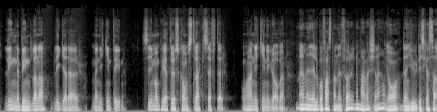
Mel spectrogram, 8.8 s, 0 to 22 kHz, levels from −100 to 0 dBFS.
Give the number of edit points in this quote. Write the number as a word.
two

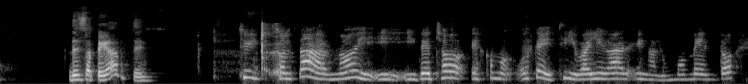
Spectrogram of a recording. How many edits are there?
zero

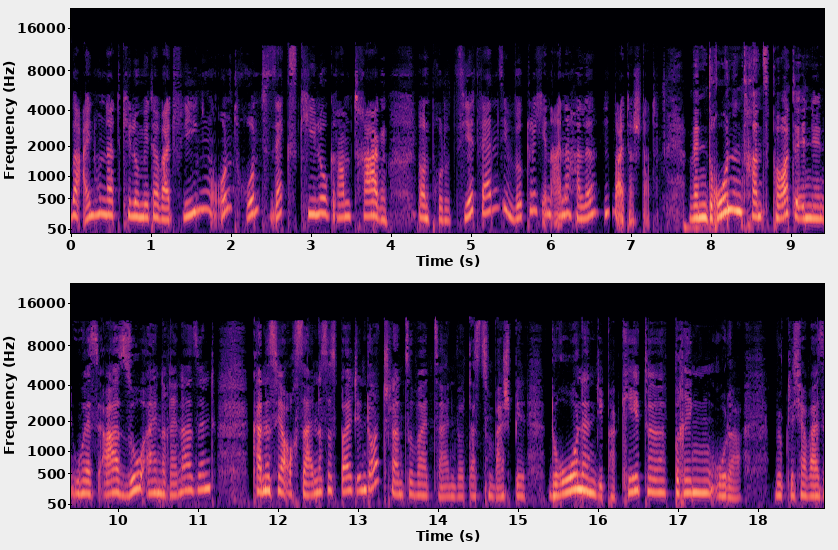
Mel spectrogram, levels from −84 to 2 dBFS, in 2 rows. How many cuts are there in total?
zero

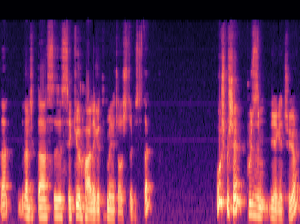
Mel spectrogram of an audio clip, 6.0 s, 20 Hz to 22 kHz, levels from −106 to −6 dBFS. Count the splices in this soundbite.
one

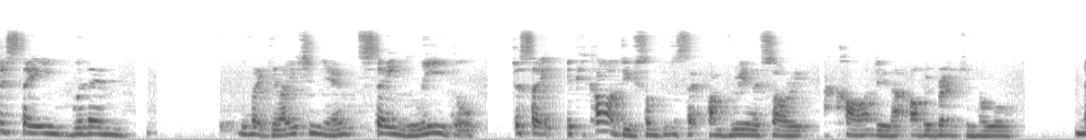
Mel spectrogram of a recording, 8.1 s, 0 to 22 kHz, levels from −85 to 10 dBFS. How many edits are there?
zero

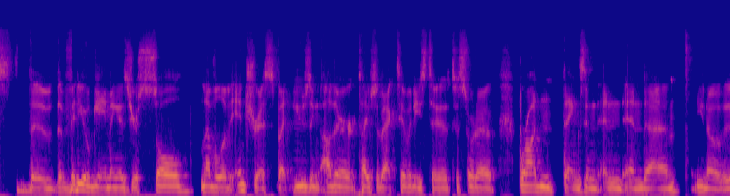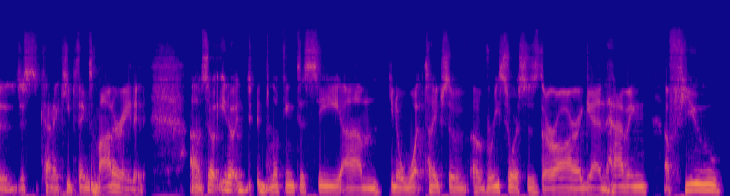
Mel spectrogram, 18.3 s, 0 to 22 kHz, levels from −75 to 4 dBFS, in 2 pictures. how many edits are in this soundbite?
one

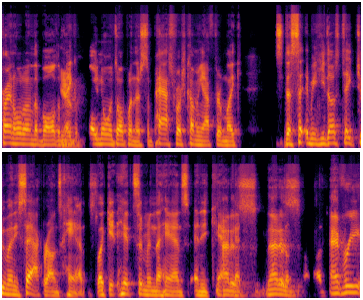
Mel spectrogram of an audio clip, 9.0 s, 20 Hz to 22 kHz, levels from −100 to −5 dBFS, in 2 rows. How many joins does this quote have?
two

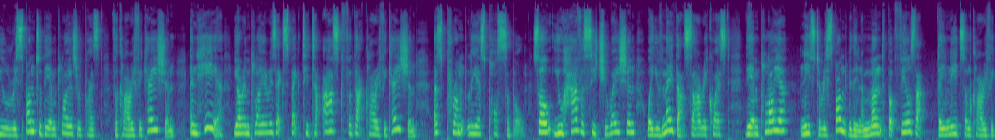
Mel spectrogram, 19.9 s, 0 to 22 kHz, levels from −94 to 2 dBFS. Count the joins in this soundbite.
two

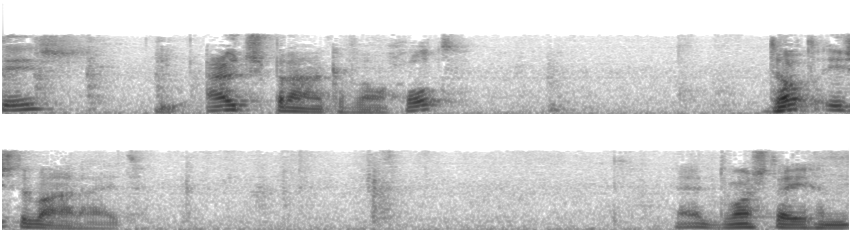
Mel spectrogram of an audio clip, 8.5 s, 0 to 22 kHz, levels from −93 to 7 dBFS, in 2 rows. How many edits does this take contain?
zero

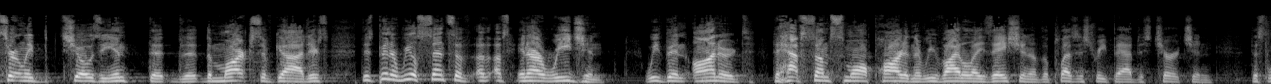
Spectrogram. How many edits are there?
one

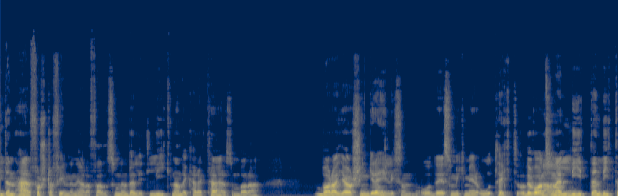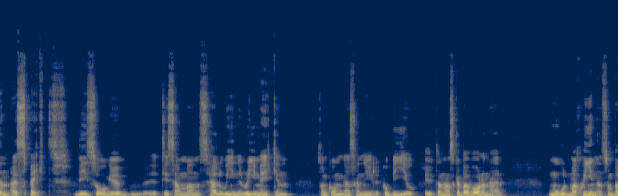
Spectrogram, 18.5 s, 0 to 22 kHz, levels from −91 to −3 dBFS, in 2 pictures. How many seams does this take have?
one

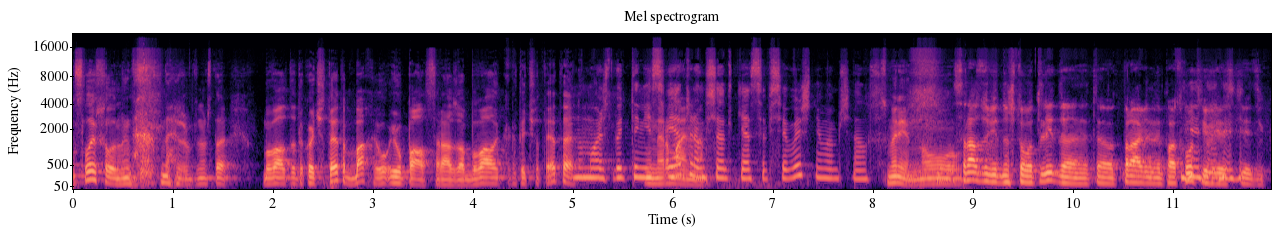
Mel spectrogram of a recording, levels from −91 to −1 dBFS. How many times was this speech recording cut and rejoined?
one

